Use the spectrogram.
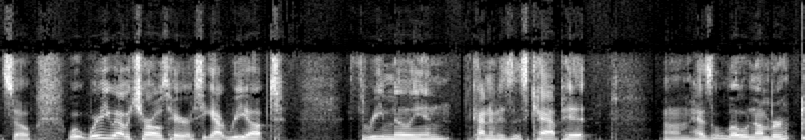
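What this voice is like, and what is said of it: Strained, failing voice. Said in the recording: “I'm losing my voice here”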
